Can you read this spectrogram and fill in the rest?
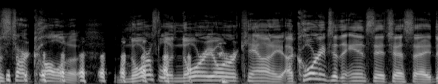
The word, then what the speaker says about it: Lenoir: Lenoir County? – Lenoir, yeah.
